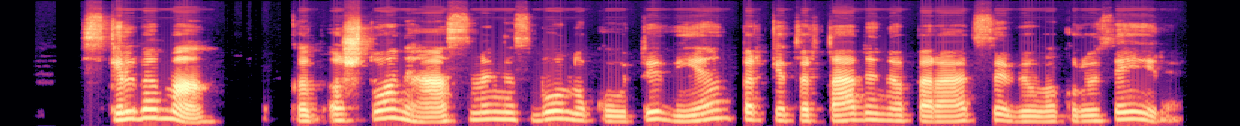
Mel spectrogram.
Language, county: Lithuanian, Klaipėda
